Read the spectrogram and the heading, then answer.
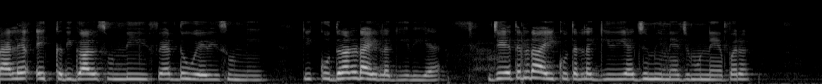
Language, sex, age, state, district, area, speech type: Dogri, female, 18-30, Jammu and Kashmir, Samba, rural, spontaneous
